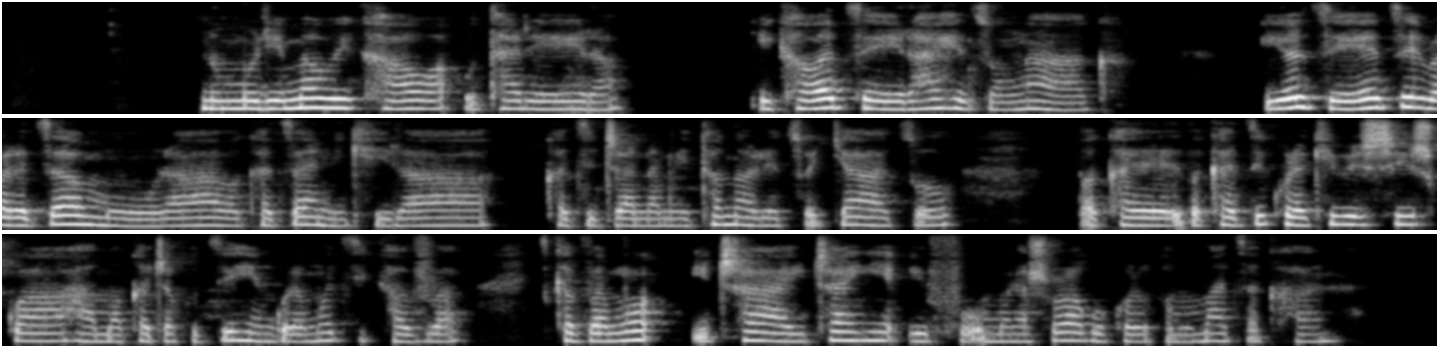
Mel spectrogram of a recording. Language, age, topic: Rundi, 18-24, agriculture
